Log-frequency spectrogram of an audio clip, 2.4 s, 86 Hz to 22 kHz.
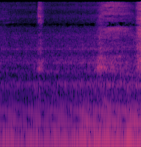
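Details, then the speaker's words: New Predator 2000 inverter generator at a truck stop, running all night from 8 pm past 7 am powering a CPAP and a noise machine: a low, even, quiet drone with no knocks or surging; normal running under load, a constant noise that drowned out the truckers. "i was able to run my cpap the wife was able to run a noise machine plus it was a nice uh constant noise so it was droughted out all the truckers"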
